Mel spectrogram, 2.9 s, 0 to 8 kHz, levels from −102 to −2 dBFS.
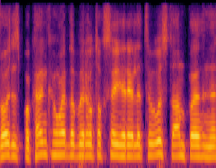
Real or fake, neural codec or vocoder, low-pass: fake; codec, 16 kHz, 0.8 kbps, ZipCodec; 7.2 kHz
